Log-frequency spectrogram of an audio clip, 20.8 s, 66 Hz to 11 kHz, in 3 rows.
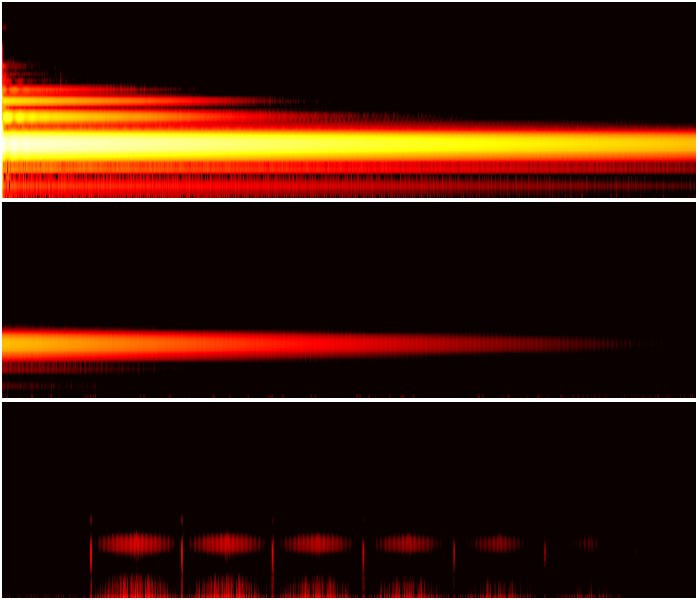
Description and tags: Individual notes from my Rhodes. Each filename tells the note so that you can easily use the samples in your favorite sampler. Fender Rhodes Mark II 73 Stage Piano recorded directly from the harp into a Bellari tube preamp, captured with Zoom H4 and edited in Soundtrack.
